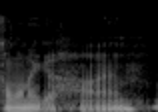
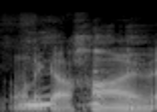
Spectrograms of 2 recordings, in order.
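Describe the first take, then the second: First: Low, much softer mumbled whine; drunk whine. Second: Put-on low, slightly soft drunken plea; repeated whine. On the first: Retold or imitated. Friend on the couch upstairs, mumbling softly to go home. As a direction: mumble it like a tired drunk wanting out. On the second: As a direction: say it again, a little fuller, still pleading.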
